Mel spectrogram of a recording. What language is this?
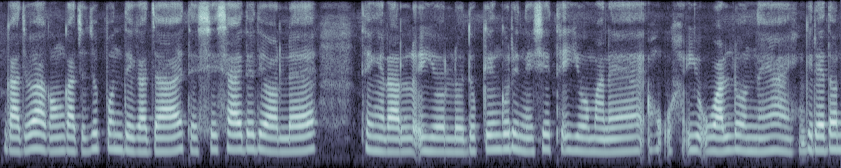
Chakma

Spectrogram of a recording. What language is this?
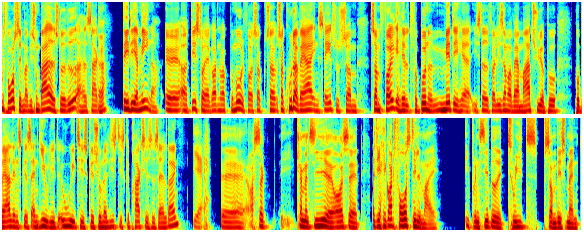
Danish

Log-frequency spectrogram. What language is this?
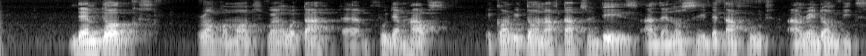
Nigerian Pidgin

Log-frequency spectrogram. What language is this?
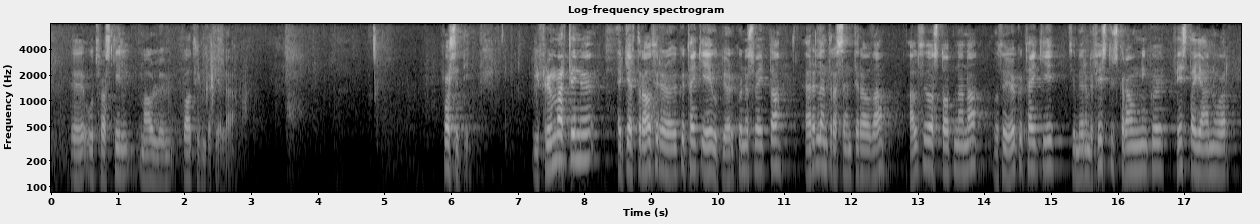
Icelandic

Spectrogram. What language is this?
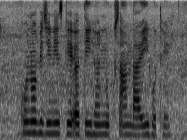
Chhattisgarhi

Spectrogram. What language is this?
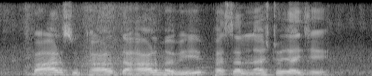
Maithili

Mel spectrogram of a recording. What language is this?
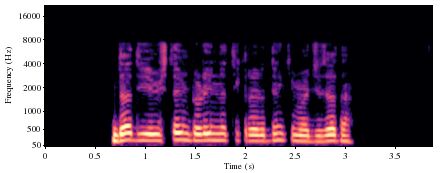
Pashto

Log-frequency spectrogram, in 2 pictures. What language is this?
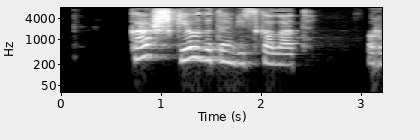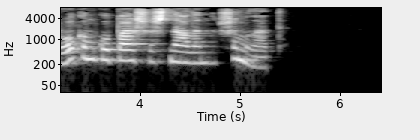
Mari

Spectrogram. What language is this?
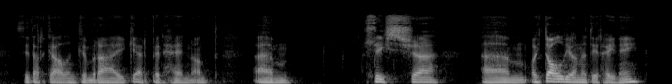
Welsh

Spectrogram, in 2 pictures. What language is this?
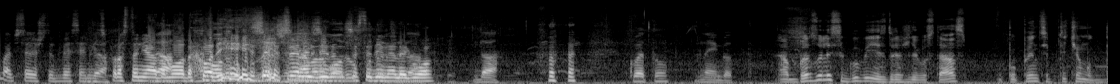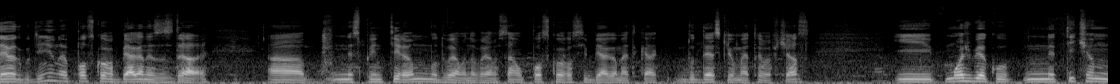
Bulgarian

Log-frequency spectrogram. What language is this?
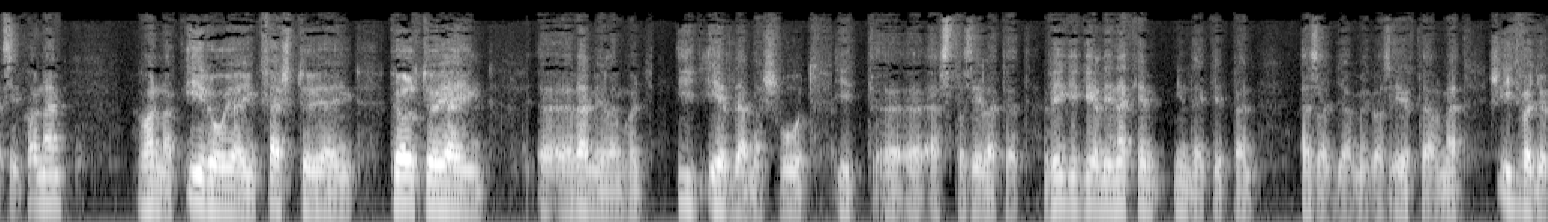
Hungarian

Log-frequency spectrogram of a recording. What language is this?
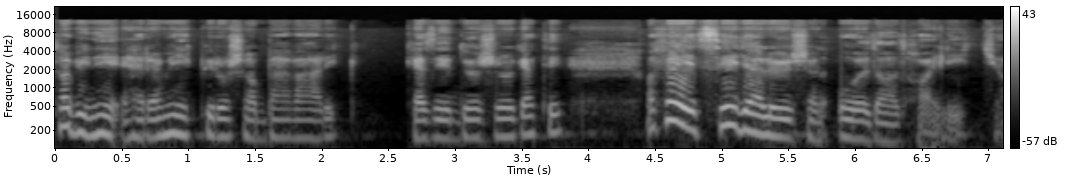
Hungarian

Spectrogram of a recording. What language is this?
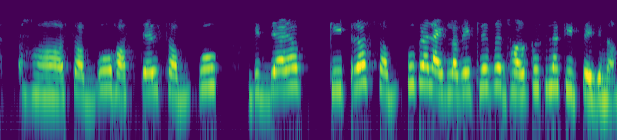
Odia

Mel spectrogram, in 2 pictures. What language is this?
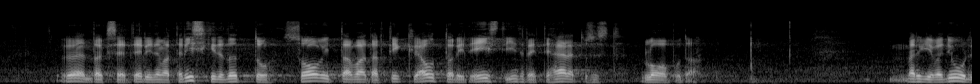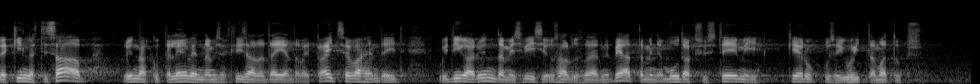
Estonian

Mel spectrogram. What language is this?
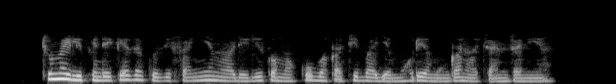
Swahili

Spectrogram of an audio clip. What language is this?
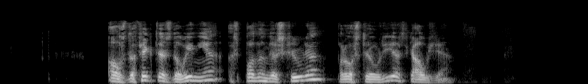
Catalan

